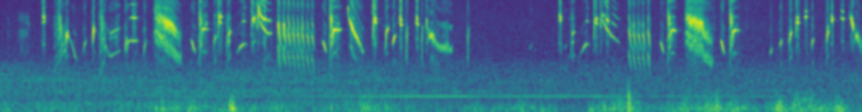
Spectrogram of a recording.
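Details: Caged goldfinch on a winter trapping outing, with fresh snow and wind, pouring out a long twittering song: dense high chirps, buzzy rattles and slurred whistles in two phrases separated by a short lull, faint low rumble beneath.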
